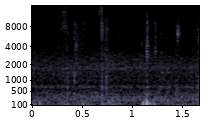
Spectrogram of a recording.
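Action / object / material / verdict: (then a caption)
knock / loaf of beer bread / bread / underbaked. After 40 minutes of baking, the top of a rustic beer bread loaf is thumped twice by hand to check whether it is done, giving soft, dull, low thuds with no ring. The loaf just gives when tapped, so it is judged still not baked through.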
